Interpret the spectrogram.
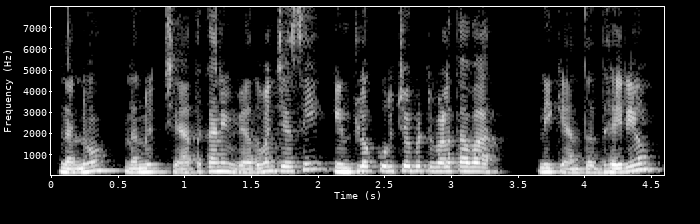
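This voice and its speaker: A woman reading out the lines of a furious young husband in an audio novel, delivered fast and hard. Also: medium pitch, a little mellow, lightly acted.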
